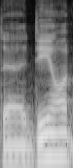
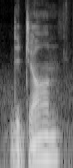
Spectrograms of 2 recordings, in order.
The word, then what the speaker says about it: Dijon: It's called Dion or Dijon. Dion, probably. That's how they pronounce it.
